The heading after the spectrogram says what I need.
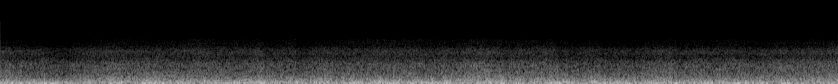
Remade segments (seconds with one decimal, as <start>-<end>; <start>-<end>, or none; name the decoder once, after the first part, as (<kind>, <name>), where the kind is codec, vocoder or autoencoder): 0.0-2.1 (codec, DAC); 7.2-7.8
